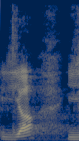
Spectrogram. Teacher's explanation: या के उच्चारण में पूरी तरीके से तालू का इस्तेमाल होता है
